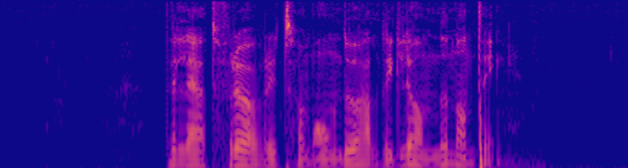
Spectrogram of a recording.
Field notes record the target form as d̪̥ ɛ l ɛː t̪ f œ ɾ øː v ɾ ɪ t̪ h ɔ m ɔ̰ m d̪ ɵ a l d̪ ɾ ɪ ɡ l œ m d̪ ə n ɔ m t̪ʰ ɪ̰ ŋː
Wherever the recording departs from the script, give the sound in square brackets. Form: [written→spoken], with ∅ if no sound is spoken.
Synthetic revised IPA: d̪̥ ɛ l ɛː t̪ f œ ɾ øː v ɾ ɪ t̪ [h→s] ɔ m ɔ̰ m d̪ ɵ a l d̪ ɾ ɪ ɡ l œ m d̪ ə n ɔ [m→n] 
